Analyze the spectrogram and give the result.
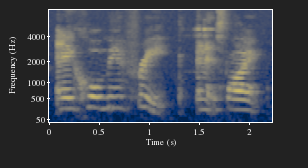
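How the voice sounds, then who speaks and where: A young woman, tipsy, giving a rambling, halting confessional rant to a camera some distance away. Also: high voice, steady tone. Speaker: vlogger. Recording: distant from the mic.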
